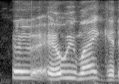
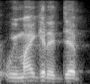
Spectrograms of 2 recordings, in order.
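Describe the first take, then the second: First: Talking through a real yawn, pitched way up; stretched, high voice as a yawn takes over. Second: Said in the usual way. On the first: Real, not acted. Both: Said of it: "I'm sorry, I'm yawning".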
